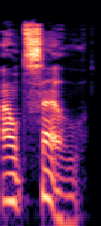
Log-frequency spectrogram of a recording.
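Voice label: "outsell", British English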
